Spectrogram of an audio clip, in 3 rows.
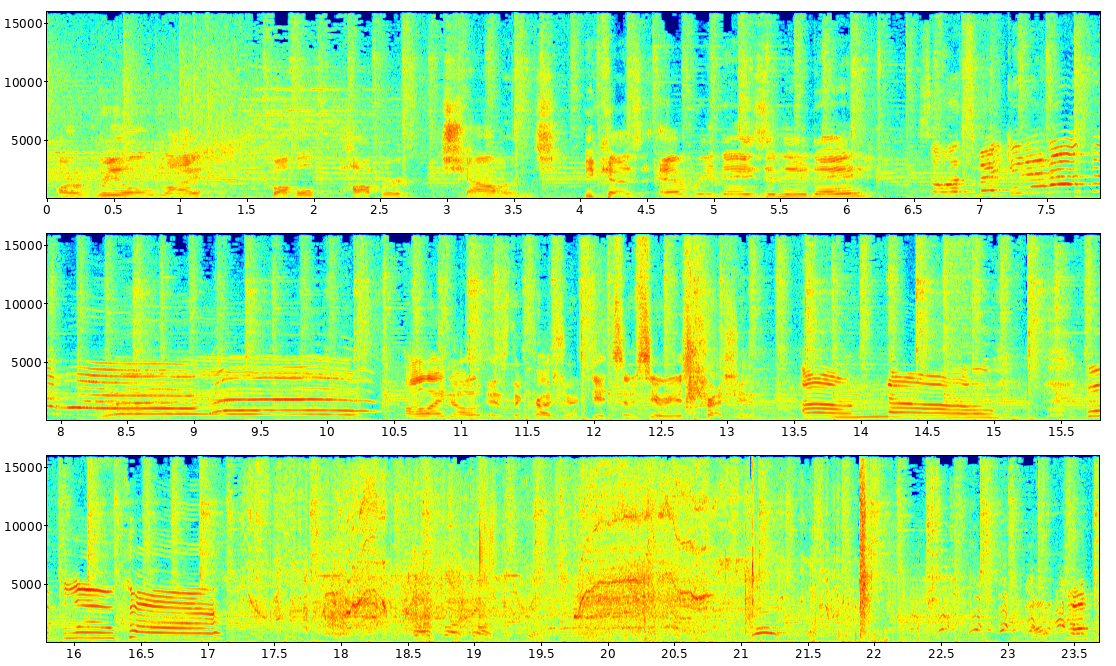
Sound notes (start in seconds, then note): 17.2 car whirs; 20.6 gentle music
